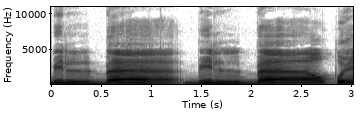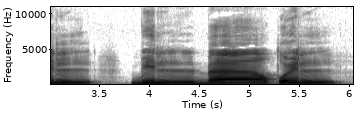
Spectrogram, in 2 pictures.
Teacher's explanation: بالباطل الطاء فقط هي الحرف المفخم البعض للاسف يفخم الباء ومعها الالف وطبعا هذا خطا لانها مرققه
